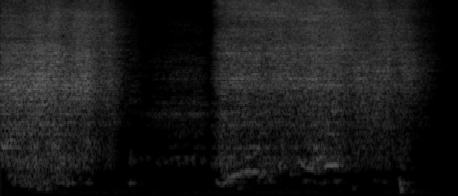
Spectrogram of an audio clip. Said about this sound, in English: And I'm gonna blow my nose. Okay. If you don't mind. No, go ahead.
